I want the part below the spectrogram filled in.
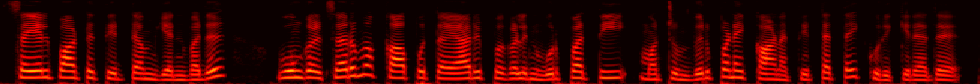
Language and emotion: Tamil, neutral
